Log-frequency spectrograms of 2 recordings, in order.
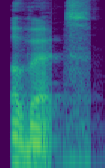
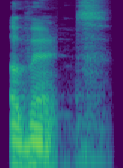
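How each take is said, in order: No difference in how they are said.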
